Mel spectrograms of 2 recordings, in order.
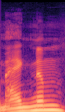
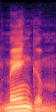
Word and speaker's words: Mangum: Jeff uh how do you say his name Magnum yeah Mangum Mangum yeah he had a dream about Anne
